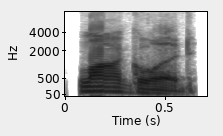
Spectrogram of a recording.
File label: "logwood", American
